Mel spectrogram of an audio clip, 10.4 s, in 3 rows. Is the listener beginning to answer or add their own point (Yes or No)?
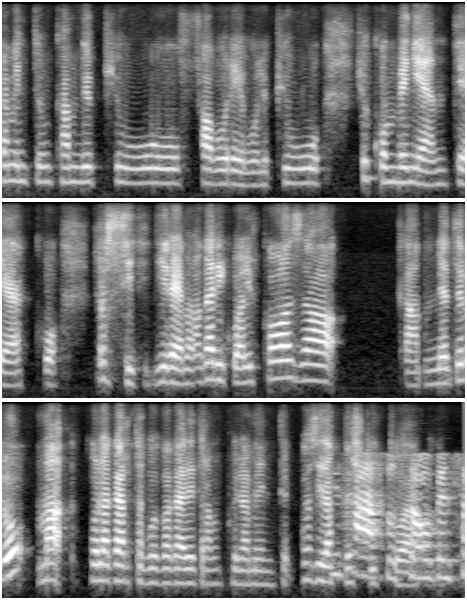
Yes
